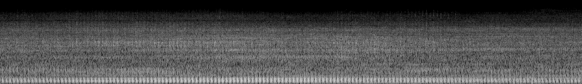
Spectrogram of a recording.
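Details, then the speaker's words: 1975-ish Snapper Comet 3081 rear-engine rider mower, 30-inch deck, 8 hp, restored and repainted, mowing a backyard: steady, evenly paced putter under mowing load with no misses, knocks or surging; running healthily. "here's my nephew helping me mow the back on with it he was helping me demonstrate the old machine it actually sounds good"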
